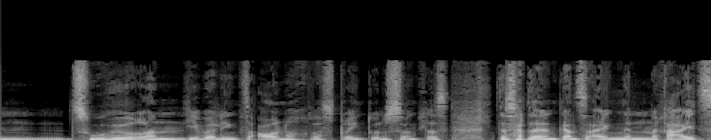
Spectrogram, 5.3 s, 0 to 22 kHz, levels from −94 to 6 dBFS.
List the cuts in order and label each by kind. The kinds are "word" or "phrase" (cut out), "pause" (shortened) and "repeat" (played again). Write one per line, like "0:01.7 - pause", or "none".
0:01.4 - word
0:01.8 - word
0:02.3 - word
0:03.2 - word
0:03.9 - word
